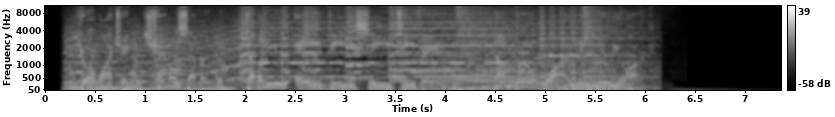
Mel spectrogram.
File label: jingle you're watching; wabc7; wabctv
